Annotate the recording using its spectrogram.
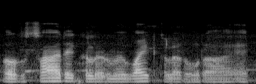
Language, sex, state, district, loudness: Hindi, male, Uttar Pradesh, Shamli, -21 LUFS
